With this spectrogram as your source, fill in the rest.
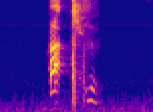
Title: Gentle sneeze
